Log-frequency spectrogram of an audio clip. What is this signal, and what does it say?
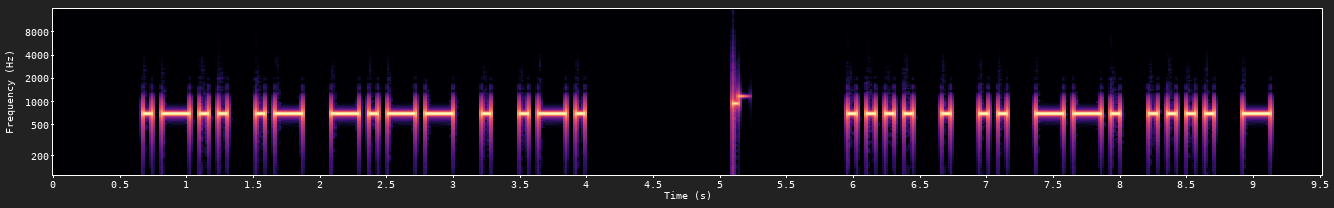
Morse code, heard as a keyed tone, about 17 wpm, 700 Hz. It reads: LAYER HEIGHT
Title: Sentences from Top 1600 Words - New Word Drill - 17wpm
